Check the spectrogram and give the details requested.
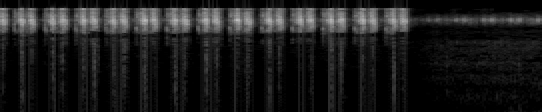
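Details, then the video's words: Tettigonia viridissima, the great green bush-cricket, producing a rapid string of about fourteen rasping, very high-pitched pulses, roughly eight per second, then fading to a faint continuous hiss. "Pasikonik Zielony (Tettigonia viridissima)"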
